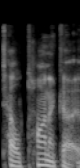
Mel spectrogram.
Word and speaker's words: Teltonika: Well, if you're listening to the show rather than watching, just wanted to know, I kind of mispronounced that pretty badly. If you're looking it up, it's Teltonika, it looks like, Teltonika.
